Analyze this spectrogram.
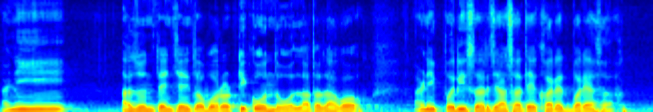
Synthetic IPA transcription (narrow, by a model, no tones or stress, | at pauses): aɽ̃i | əd͡zuːnt̪jãɲt͡ɕanit̪ɔbɔɾɔʈikond̪ʱolːat̪ɔd͡zaɡɔ | aɽ̃ipəɾisəɾt͡ɕasat̪ekʰəɾet͡sbəɾɛasa̰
